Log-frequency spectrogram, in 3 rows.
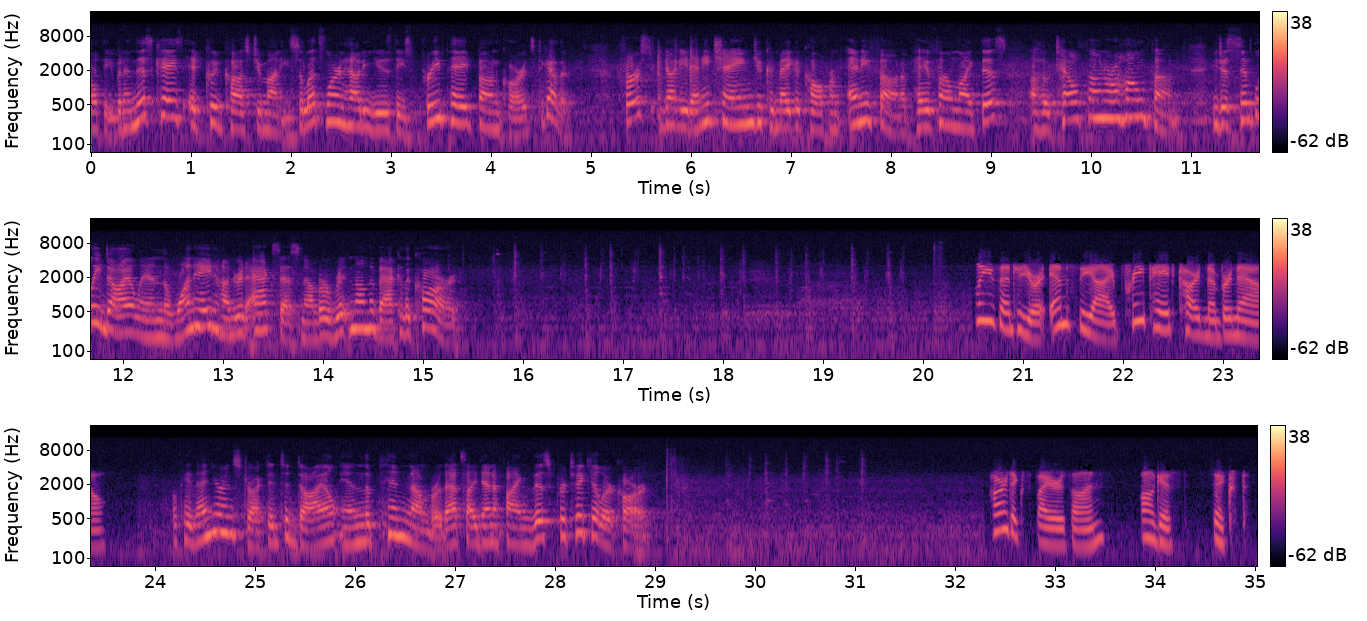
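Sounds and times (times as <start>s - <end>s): low steady hiss: 0.0s - 35.0s
pay phone keypad buttons clicking: 15.7s - 20.2s, 29.7s - 31.2s.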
